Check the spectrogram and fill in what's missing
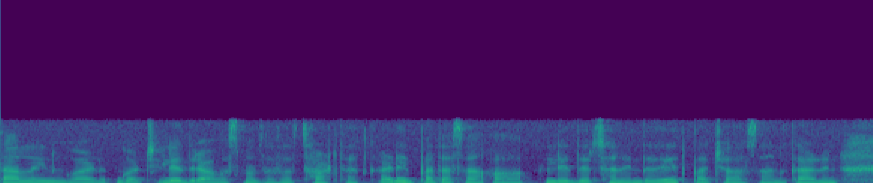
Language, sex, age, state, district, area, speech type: Kashmiri, female, 30-45, Jammu and Kashmir, Ganderbal, rural, spontaneous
